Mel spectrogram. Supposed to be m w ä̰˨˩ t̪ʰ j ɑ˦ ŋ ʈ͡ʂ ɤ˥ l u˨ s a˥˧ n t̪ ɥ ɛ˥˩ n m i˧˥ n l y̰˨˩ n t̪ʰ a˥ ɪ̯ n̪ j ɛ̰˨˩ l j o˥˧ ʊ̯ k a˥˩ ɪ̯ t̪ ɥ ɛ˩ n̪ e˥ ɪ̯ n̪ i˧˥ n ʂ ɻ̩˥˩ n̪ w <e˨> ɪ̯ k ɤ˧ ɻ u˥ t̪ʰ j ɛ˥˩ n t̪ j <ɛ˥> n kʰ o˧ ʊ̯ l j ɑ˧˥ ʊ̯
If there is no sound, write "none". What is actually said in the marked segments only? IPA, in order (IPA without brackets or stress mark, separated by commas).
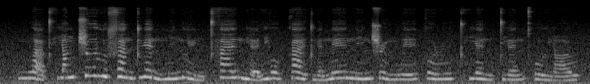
e˧˥, ɛ˧˥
